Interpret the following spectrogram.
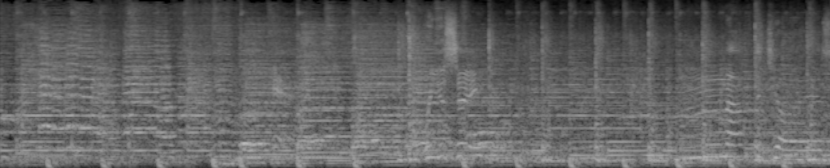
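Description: Live band playing an upbeat instrumental passage, with a steady drum beat under held brass and band chords.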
